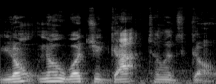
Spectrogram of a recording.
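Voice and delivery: normal talking voice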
